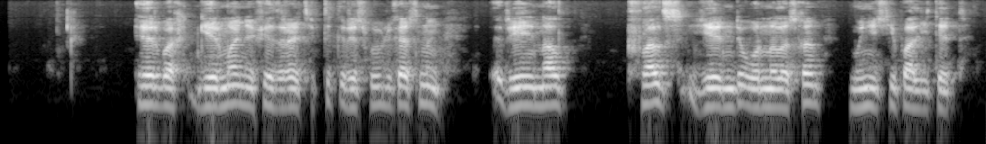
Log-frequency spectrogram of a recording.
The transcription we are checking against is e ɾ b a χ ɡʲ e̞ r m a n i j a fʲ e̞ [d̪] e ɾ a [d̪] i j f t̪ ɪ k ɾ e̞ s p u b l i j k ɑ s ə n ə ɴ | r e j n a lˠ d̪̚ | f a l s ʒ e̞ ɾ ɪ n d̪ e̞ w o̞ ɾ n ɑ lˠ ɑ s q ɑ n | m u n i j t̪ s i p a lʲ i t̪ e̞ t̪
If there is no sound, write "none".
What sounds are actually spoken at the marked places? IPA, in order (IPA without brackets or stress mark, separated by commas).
d̪, t̪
